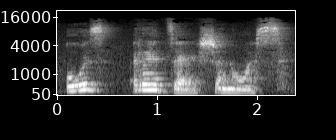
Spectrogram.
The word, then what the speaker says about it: redzēšanos: A safe thing to say is uz redzēšanos.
